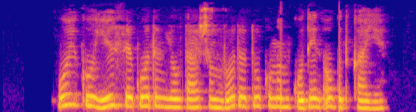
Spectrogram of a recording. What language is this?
Mari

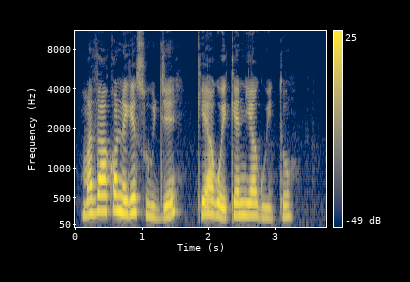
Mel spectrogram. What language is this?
Kikuyu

